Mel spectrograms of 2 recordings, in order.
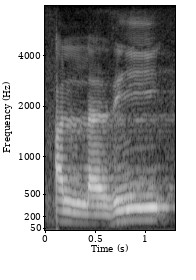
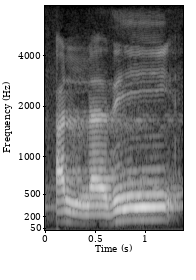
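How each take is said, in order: No difference in how they are said.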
